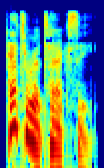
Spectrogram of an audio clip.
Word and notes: heterotaxy: British English

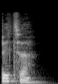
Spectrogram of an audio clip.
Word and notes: bitter: British English

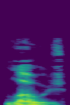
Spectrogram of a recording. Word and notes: loge: British English

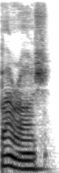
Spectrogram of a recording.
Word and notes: barrage: British English

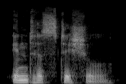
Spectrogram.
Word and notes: interstitial: British English

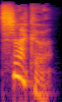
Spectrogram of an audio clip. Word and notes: slacker: British English

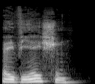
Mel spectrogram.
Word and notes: aviation: British English

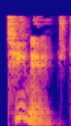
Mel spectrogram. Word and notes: teenaged: British English

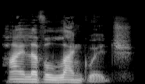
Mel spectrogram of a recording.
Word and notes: high-level language: British English

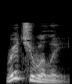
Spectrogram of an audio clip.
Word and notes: ritually: British English

